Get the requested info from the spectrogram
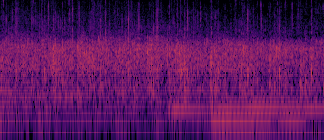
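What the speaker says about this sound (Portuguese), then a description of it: "Aplauda Ele por essa palavra" A church congregation applauds together at a conference service, steady sustained clapping from many hands filling the room, with a low organ or keyboard tone entering partway through.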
